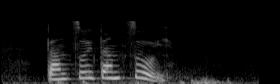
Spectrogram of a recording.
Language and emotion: Russian, positive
